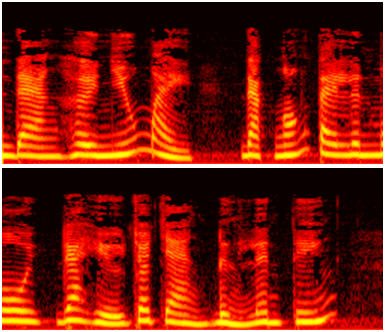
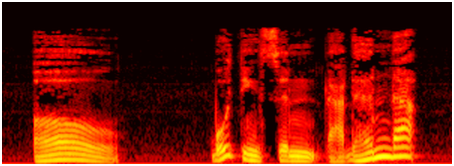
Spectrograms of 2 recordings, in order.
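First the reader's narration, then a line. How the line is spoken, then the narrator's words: Soft. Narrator (Vietnamese): Thạch Phá Thiên khẽ nói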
